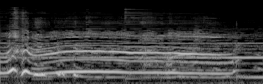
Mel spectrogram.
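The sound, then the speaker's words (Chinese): A child crying and wailing: a loud, high, sustained wail that wavers with short sobbing catches at the start, then holds a steady tone before trailing off slightly. “是赵多多，哇哇地哭叫起来。 别哭了，你们这些小贼。”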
